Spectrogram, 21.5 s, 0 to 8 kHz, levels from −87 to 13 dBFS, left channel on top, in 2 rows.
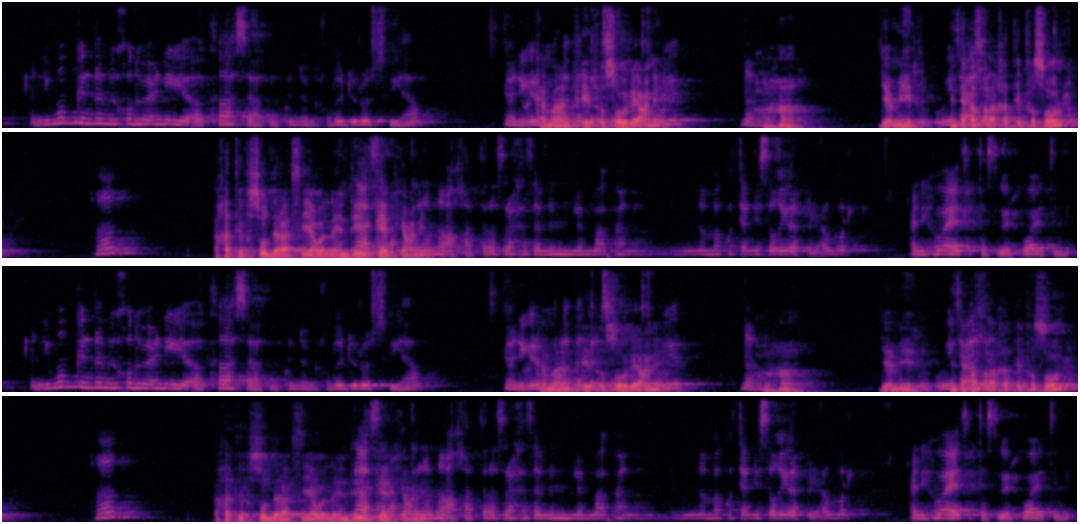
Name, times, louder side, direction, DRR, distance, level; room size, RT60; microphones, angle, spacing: voice 1, 0.3-4.2 5.0-6.8 7.4-7.7 9.1-10.4 11.7-12.0 14.2-19.3 19.9-21.4, equal, 5° right, 6 dB, 2.3 m, -36 dB
voice 2, 5.4-6.6 7.6-8.0 8.8-9.2 9.5-10.0 10.3-10.7 12.9-15.0, left 2 dB, 55° left, 9 dB, 2.2 m, -28 dB
30.0 x 16.0 x 9.9 m, 0.77 s
head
